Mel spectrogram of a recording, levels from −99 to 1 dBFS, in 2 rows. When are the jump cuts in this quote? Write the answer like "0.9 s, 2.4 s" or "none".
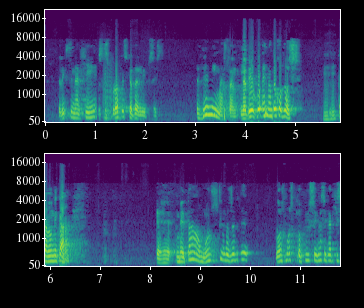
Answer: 1.0 s, 4.5 s, 8.5 s, 9.4 s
